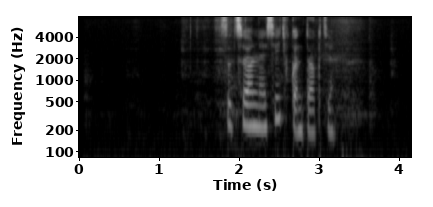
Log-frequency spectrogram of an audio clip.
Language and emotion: Russian, neutral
